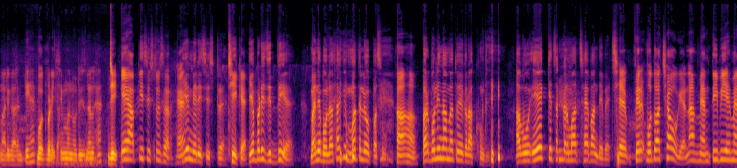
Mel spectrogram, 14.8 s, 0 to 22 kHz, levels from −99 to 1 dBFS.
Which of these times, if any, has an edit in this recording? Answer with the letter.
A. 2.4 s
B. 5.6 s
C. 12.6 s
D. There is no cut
A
